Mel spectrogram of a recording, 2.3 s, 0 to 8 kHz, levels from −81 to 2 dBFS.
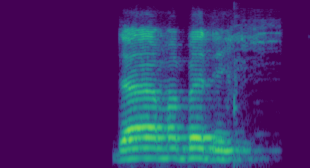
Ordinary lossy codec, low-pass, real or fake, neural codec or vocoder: Opus, 16 kbps; 7.2 kHz; real; none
